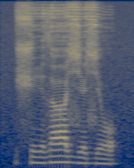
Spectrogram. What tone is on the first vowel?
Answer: low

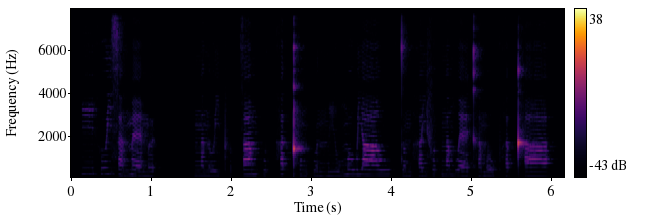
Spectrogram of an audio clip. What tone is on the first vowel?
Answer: high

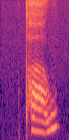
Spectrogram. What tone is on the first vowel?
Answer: rising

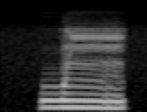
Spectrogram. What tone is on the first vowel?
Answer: low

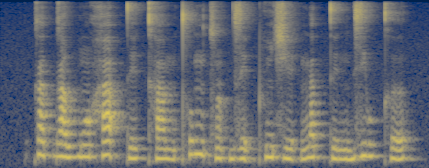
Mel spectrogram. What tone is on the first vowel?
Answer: high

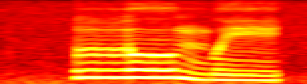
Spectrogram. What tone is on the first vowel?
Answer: high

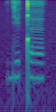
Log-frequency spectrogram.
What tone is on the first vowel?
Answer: high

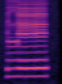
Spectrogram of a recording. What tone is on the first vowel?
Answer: high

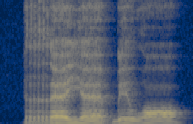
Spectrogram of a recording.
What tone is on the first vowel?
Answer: high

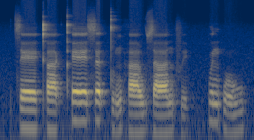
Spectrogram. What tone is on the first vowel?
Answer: low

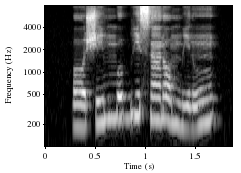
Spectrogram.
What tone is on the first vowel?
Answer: low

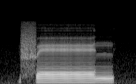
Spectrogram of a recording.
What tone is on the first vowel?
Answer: low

